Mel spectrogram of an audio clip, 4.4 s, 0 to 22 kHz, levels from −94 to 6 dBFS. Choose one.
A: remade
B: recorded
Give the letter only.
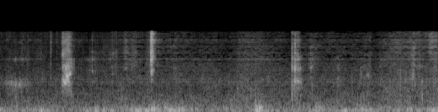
A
